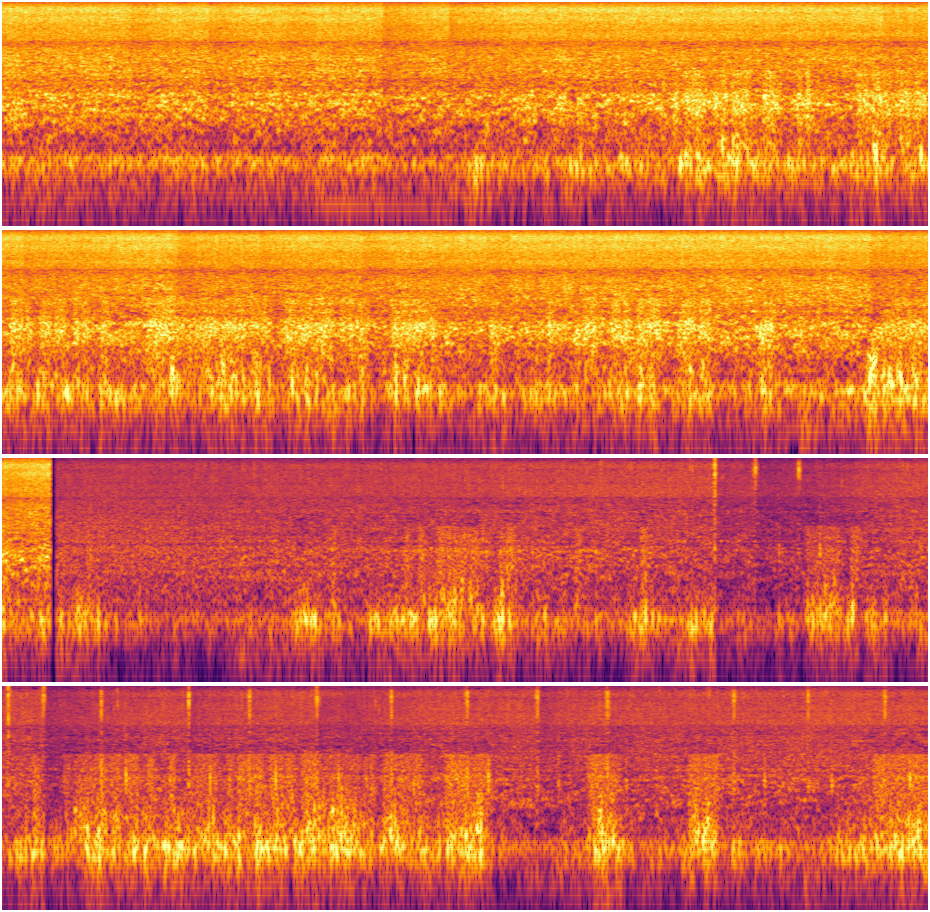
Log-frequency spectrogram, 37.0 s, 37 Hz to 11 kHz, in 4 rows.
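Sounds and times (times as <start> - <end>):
river water rushing: 0.0 - 37.0.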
